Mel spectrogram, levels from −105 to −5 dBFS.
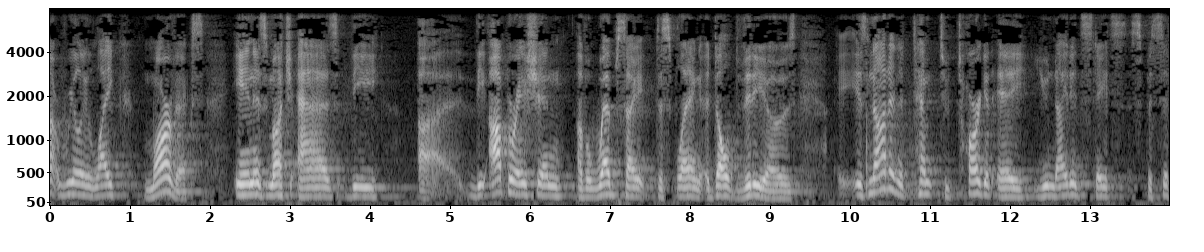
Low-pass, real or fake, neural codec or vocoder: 7.2 kHz; real; none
